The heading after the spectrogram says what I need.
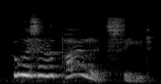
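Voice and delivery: high, loud alarmed question; rising alarm at the photo. Acted. Guest grows alarmed looking at family photos.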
